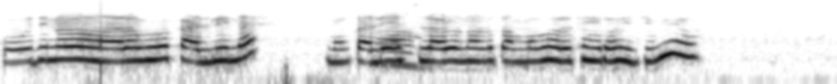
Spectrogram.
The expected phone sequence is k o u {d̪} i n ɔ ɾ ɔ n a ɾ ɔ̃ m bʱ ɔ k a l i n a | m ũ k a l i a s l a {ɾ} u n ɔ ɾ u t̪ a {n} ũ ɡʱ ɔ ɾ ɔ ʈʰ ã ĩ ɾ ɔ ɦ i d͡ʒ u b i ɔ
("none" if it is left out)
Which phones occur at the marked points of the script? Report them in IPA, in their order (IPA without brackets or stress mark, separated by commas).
d̪, ɭ, m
